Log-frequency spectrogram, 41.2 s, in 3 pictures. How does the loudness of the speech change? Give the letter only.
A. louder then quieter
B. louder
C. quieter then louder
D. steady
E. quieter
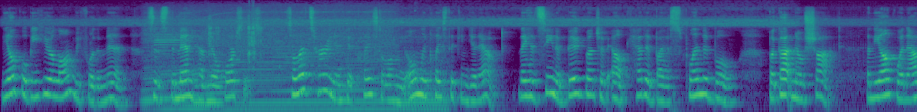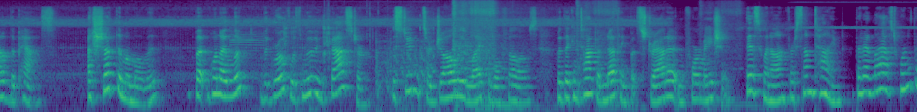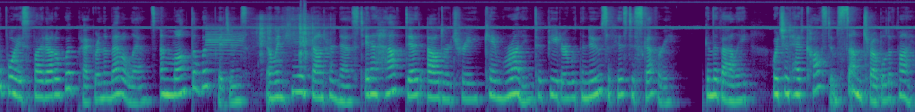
D.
